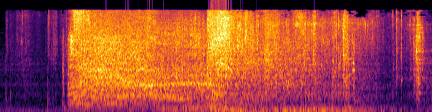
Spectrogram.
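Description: A large explosion booms and rumbles, then fades.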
